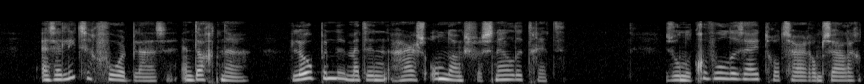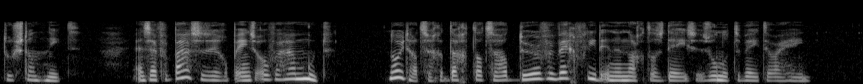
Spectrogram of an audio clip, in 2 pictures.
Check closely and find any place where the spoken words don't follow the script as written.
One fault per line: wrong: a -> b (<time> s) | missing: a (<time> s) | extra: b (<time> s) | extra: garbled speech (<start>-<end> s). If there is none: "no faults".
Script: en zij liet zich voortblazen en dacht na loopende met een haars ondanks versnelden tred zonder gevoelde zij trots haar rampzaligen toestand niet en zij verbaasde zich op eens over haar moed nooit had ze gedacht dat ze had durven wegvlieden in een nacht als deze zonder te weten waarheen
no faults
